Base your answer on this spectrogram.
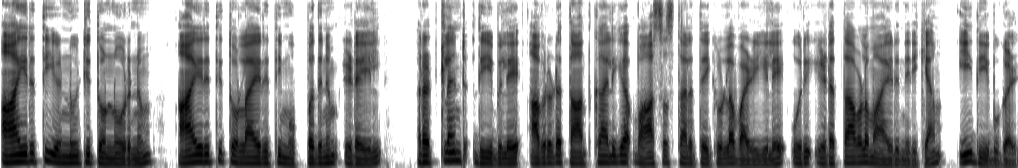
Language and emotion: Malayalam, neutral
